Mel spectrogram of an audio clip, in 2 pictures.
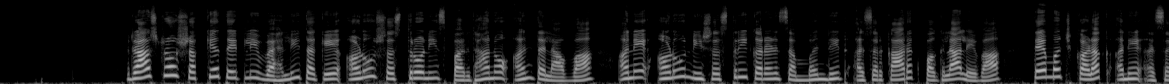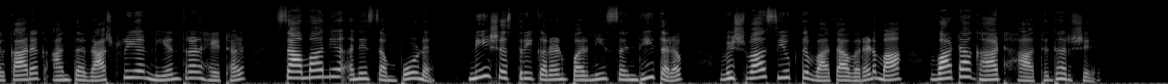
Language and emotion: Gujarati, neutral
